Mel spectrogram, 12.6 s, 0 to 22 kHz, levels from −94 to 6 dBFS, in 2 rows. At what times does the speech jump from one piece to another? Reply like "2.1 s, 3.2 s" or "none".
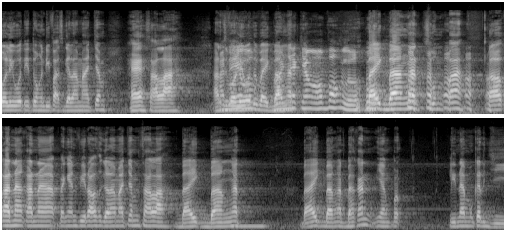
none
